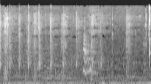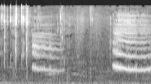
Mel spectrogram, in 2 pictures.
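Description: Baby Alexandrine parakeet being spoon-fed Cerelac: light clicks as it feeds from the metal spoon, then two pitched begging calls, a short one a little past halfway and a longer one near the end.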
